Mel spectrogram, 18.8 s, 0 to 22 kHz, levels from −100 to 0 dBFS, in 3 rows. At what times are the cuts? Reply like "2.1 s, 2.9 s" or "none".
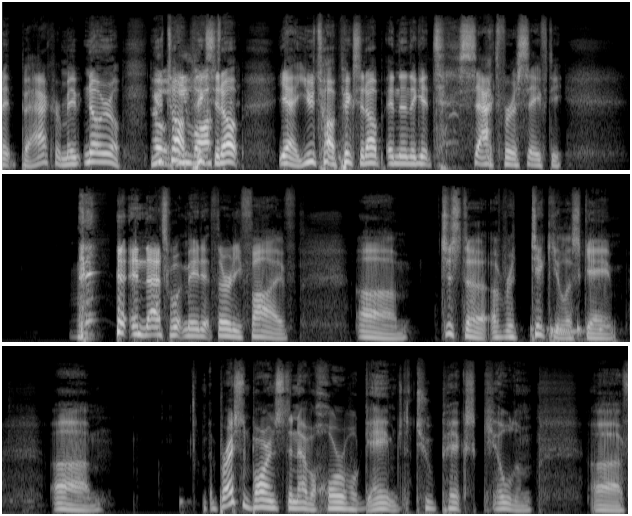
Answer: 14.6 s, 16.5 s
